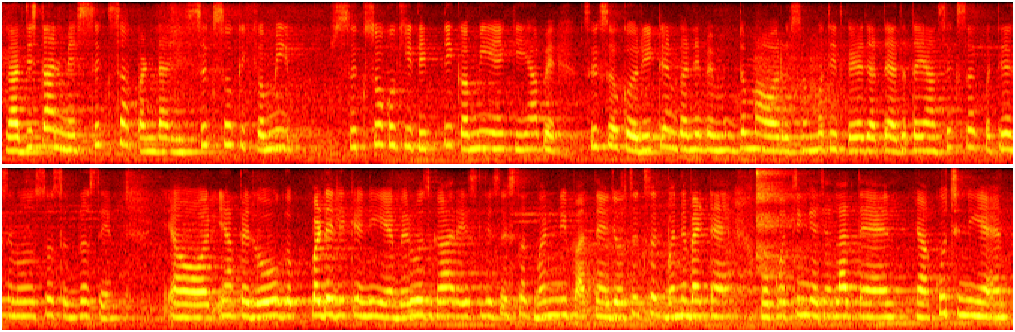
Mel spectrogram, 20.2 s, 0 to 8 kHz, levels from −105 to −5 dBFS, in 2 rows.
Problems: constant background noise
